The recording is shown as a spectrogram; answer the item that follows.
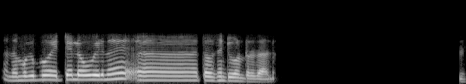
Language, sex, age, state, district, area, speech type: Malayalam, female, 45-60, Kerala, Kozhikode, urban, conversation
